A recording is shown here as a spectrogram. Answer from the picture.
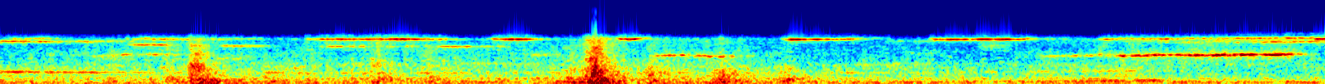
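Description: GO Transit bilevel passenger coaches rolling past at the platform: a steady rumble of steel wheels on rail, with high thin metal squeals that come and go and two sharp clunks, about one and three seconds in.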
